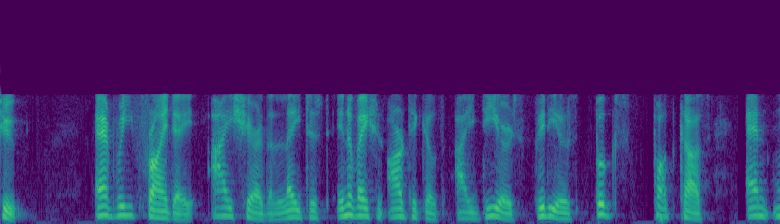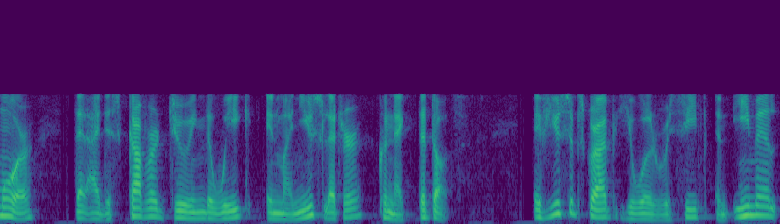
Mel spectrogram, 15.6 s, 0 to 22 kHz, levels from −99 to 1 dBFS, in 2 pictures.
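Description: No faults can be heard in the speech, which carries the band limit of G.711 A-law telephone coding, with nothing above about 3.8 kHz and at most a faint trace of the format's level-following quantisation noise.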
